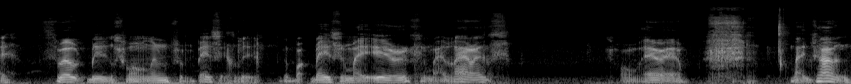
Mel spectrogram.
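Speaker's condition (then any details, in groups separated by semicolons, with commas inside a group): Glossectomy with reconstructed tongue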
